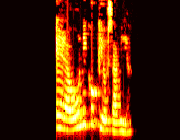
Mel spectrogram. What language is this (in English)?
Galician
